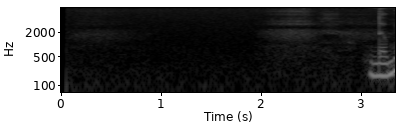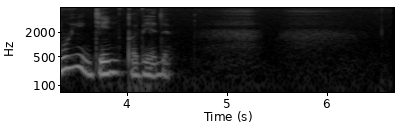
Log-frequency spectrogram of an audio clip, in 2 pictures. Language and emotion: Russian, neutral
